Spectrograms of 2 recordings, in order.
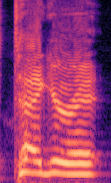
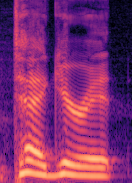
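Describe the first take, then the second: First: Higher and louder taunt; agent's gleeful payback; bigger taunt. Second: A touch higher, bright taunt; friend's taunt at agent; playful taunt. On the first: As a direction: shout the payback. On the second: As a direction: tease the agent. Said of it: "And he goes". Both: Retold or imitated.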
